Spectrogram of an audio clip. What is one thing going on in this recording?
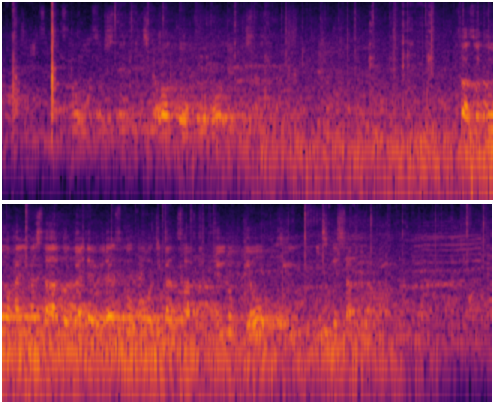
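A crowd of young people chatters and calls out nearby.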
